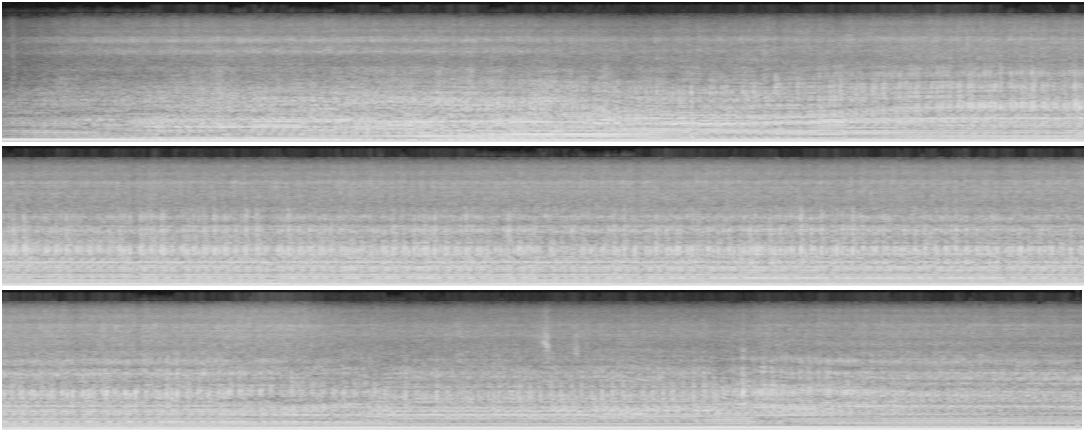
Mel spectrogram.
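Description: A turbocharged car on a first pass pulls away as the clutch is let out, its loud, close engine rumbling steadily with a deep hum and rising harmonics, then easing into a lower drone near the end.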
